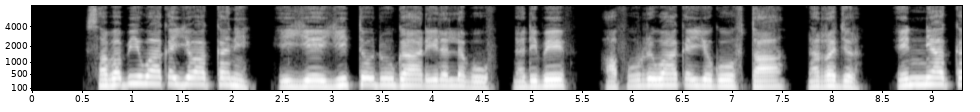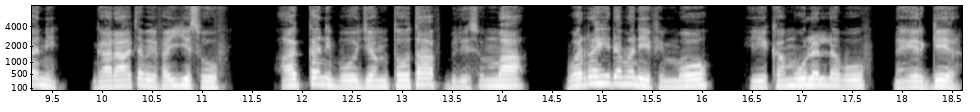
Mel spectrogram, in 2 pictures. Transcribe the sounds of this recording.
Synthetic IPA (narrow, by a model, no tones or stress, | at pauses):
sɐbɐbiːwaːkʼɐjːɔɐkːɐnɪ | hɪjːe̞ːjːiːt̪ːɪɔd̪uːɡaːɾiːlɐlːɐbuːf | nɐd̪ɪbeːf | ʔɐfuːrːɪwaːkʼɐjːɔɡoːft̪aː | nɐrːɐd͡ʒɪɾɐ̥ | ʔɪnːɪɐkːɐnɪ | ɡɐɾaːt͡ʃʼɐbɛfɐjːɪsuːf | ʔɐkːɐnɪbo̞ːd͡ʒɐmt̪o̞ːt̪aːfbɪlɪsʊmːaː | wɐrːɐhɪᶑ̪ɐmɐniːfɪmːo̞ː | hiːkɐmuːlɐlːɐbuːf | nɐɛɾɡe̞ːɾɐ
